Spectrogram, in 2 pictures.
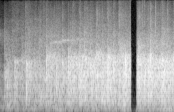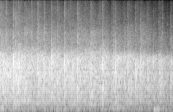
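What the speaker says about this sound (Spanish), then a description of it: "A mí me encanta esto del aplauso así al principio" Audience applause fills a conference hall at the start of a WordCamp Barcelona talk, a dense, steady clapping from many hands lasting several seconds with a brief break partway.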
